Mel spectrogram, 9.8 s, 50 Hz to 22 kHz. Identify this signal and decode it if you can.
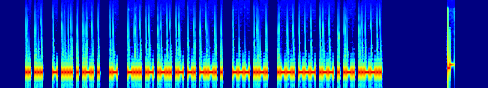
Morse code, heard as a keyed tone, about 40 wpm, 700 Hz. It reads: IS THERE A BALANCE OF POWER?
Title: Sentences from Top 1000 Words - Review Part 6 - 40wpm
